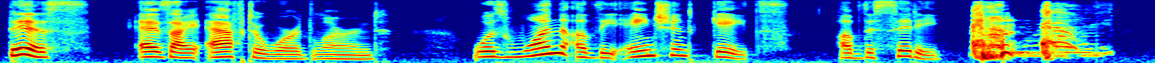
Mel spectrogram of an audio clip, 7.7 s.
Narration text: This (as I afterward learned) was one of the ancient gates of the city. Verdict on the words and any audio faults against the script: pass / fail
fail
